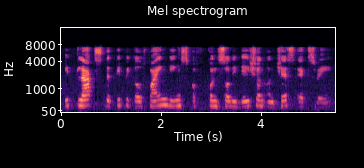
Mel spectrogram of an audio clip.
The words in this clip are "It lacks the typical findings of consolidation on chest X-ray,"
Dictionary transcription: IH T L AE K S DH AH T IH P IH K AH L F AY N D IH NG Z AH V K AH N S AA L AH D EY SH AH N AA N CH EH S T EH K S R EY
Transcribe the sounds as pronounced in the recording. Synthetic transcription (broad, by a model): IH T L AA K S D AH T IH P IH K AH L F AY N D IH NG S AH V K AH N S AA L AH D EY SH AH N AA N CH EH S EH K S R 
